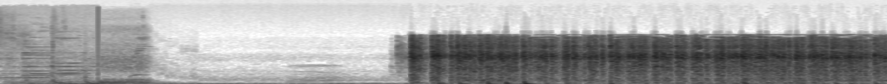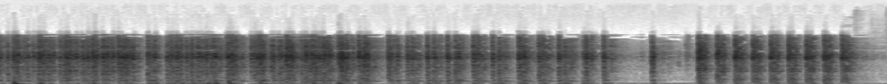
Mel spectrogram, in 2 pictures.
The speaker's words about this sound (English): I just like seeing those stripper clips coming off those guns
